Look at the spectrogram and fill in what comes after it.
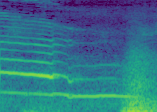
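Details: One long plaintive meow that slowly slides downward, from a cat come to eat at Ruby and Kulkuli's house, ending in a burst of low rustling noise.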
